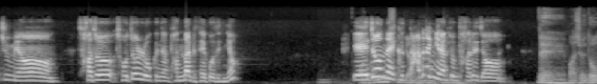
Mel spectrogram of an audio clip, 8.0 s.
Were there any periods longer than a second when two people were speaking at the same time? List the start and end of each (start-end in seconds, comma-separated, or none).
4.8-6.1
